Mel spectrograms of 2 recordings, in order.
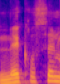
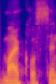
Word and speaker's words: Michelson: a second okay the Mickelson Morley test and you said it right the first time I think I said Michaelson it's Mickelson so you were right there Mickelson Morley test you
